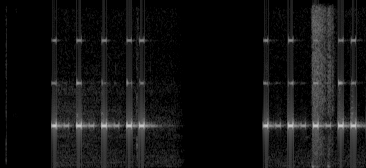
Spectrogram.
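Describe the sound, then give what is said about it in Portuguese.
An AirTag tracker plays its beep sound: two bursts of bright, high-pitched electronic chirps, each a rapid series of short beeps, separated by a brief pause. A soft low rumble runs beneath, and a sharp knock interrupts the second burst. “Da onde sai som aqui? Deve ah, lugar, não... não faço ideia, mas sai som.”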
